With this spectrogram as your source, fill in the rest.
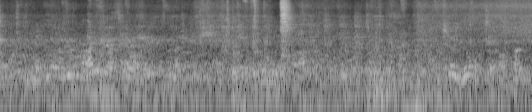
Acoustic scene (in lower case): crowded indoor space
